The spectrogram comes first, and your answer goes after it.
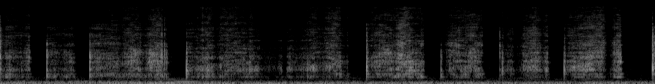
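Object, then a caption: Light unfinished wooden tray. Long acrylic nails scratch and rub along the inner edge and floor of a light, unfinished wooden serving tray with cut-out handles, open, hollow and empty. The result is a dry, rasping scrape in repeated strokes separated by brief pauses, with a steady low rumble underneath.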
